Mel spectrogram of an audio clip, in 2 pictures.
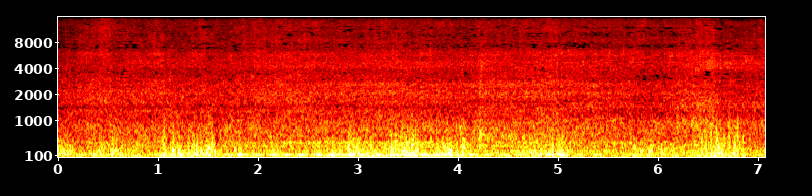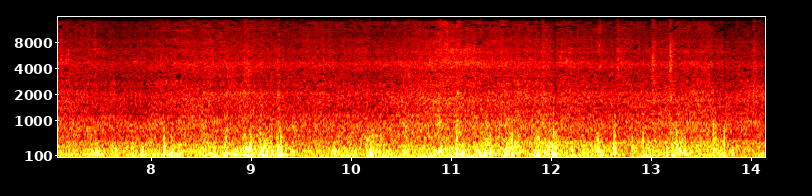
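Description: Train running along the track, a steady low engine hum under a loud rumble, with wind buffeting the microphone.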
